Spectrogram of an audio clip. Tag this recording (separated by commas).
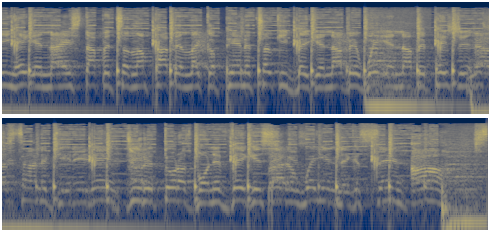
Music, Dance music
